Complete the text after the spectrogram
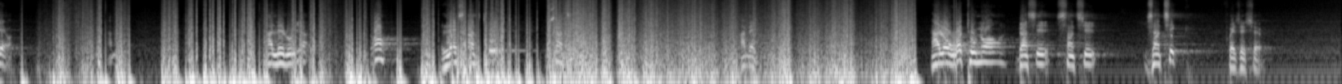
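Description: A middle-aged man speaks with animation through a headset microphone and loudspeakers.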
